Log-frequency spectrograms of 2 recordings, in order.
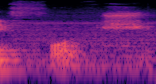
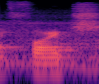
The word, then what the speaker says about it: Forte: Henny Forch, I believe is how you pronounce Henny, it. – Yeah, Forch, you're right.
